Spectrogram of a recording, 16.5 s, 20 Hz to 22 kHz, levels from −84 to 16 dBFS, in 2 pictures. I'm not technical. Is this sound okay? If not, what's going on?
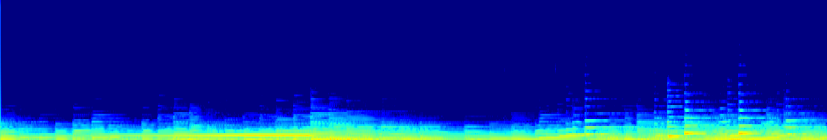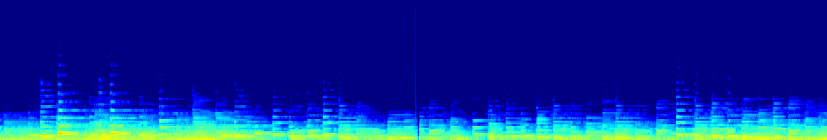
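No. At about 12.40 to 12.47 seconds the music briefly breaks into a short chirp, squawk, click or gap. This is damaged data in a compressed stream: part of the file was corrupted, so the player misread that moment and had to find its place again.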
